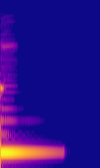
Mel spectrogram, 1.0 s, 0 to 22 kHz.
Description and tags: SanzAnais 67 G3 bz
a sanza (or kalimba) multisampled with tiny metallic pieces that produce buzzs
african, kalimba, percussion, sanza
